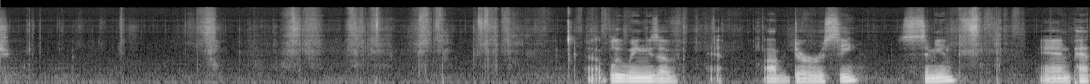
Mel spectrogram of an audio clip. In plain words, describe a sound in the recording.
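Playing cards rustle and slide against each other as they are handled.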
